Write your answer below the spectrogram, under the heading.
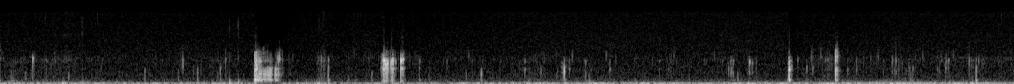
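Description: Low gurgling and rumbling with bubbly pops over steady background noise. Stomach growling from hunger, a normal bowel sound.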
